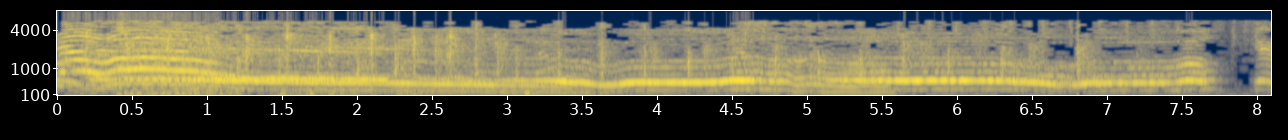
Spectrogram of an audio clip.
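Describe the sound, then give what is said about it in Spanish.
An audience cheers loudly with long, sustained whooping voices over scattered clapping, welcoming a guest, holding steady for about eight seconds before cutting off. “ahora un aplauso para nuestro regalo de Reyes,”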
